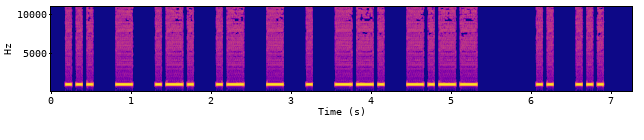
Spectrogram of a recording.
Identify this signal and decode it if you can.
Morse code, heard as a keyed tone, about 18 wpm, spaced as for 15 wpm, 1000 Hz. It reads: STRATEGY IS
